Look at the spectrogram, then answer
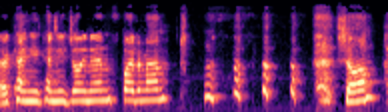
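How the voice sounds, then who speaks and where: High-pitched woman's voice with an Irish accent, lively intonation and a moderate pace. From Ireland. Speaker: online show host. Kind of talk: casual chat.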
